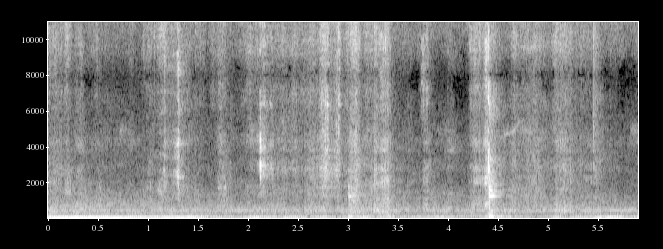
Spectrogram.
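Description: Faint handling noises from a Stihl 031AV chainsaw being taken apart by hand: plastic and metal parts rubbing, with a few short clicks, the clearest about four and a half seconds in, as a stuck part is worked at.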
